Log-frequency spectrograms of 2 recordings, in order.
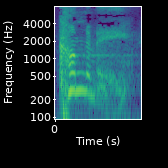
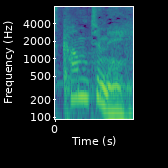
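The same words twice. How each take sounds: First: High, sharp barked command; a demanding, high-pitched call; mock harsh shout. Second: A tender, fatherly invitation; gentle invitation. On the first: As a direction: snap it out like an impatient parent. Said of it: "He's not here to shout at us". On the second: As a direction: welcome them home tenderly. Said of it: "do you hear how God parents us". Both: Shown as a demonstration.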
